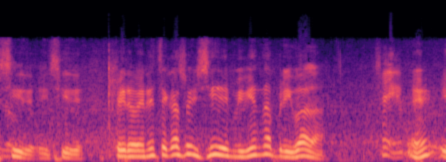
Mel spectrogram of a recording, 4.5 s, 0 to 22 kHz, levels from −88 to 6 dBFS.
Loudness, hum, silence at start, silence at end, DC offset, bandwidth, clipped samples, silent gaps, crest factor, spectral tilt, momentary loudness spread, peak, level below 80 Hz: -14 LUFS; none; 0 s; 0 s; under 0.1%; 8.6 kHz; under 0.1%; none; 12 dB; -6.5 dB/octave; 9 LU; -2 dBFS; -40 dBFS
